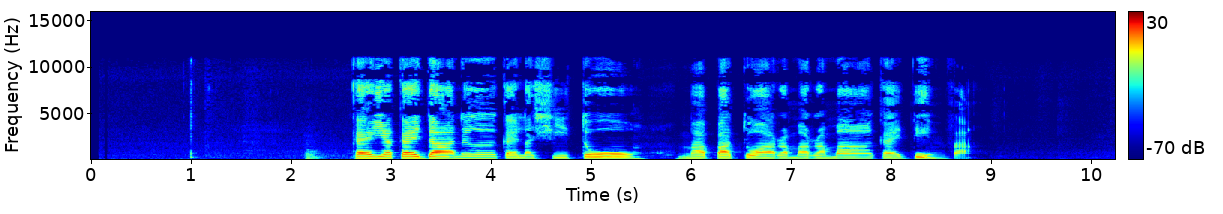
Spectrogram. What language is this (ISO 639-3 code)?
dru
